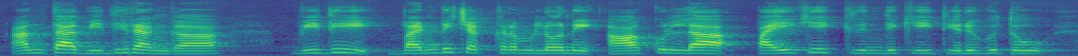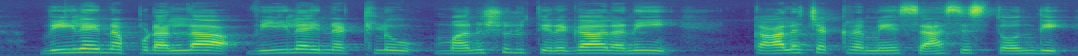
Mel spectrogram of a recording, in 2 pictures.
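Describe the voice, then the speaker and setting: A woman voicing a sorrowful, resigned young woman in a spoken novel, grave and measured. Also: medium pitch, fairly even intonation, close to an everyday voice.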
